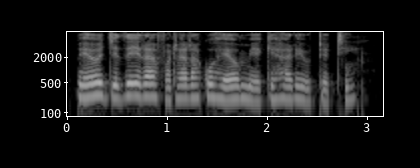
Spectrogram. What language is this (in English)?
Kikuyu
